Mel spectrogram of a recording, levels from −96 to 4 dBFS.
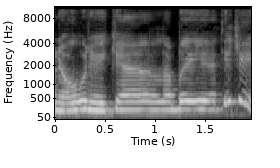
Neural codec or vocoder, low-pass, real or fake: codec, 16 kHz in and 24 kHz out, 2.2 kbps, FireRedTTS-2 codec; 9.9 kHz; fake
